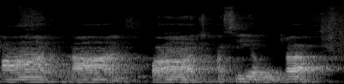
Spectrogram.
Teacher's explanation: इसका उच्चारण मुंह और नाक दोनों से होता है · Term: अनुनासिक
